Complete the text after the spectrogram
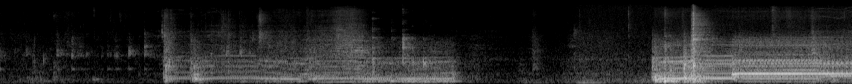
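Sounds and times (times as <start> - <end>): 
coffee machine whirring and humming: 1.6 - 4.6, 6.6 - 8.5.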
